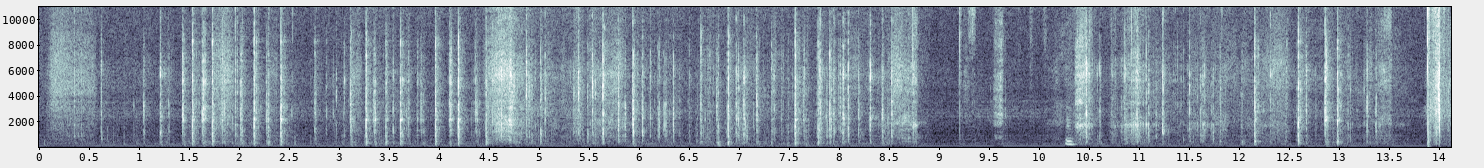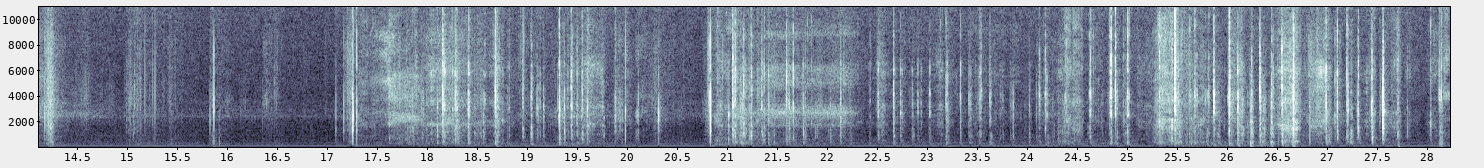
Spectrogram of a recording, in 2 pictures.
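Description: Keys of a new Genius keyboard being pressed in irregular clicks, mixed with crinkling of its plastic wrapping film as it is handled, with a quieter stretch about midway.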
